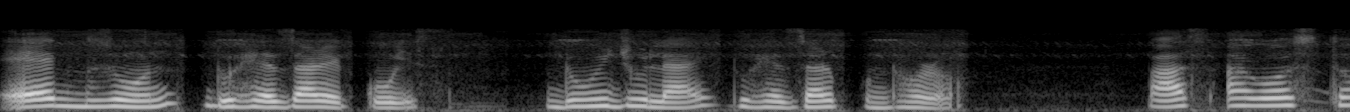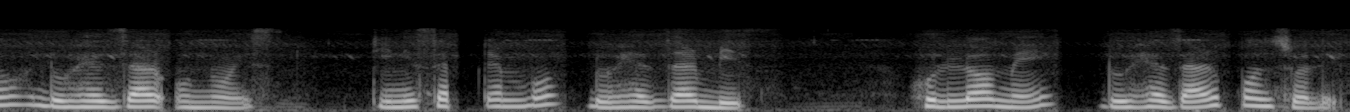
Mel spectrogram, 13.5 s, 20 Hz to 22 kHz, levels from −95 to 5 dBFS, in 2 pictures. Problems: constant background noise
